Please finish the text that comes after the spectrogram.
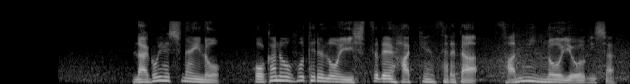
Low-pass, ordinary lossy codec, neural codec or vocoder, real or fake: none; none; codec, 16 kHz, 2 kbps, X-Codec, HuBERT features, trained on general audio; fake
